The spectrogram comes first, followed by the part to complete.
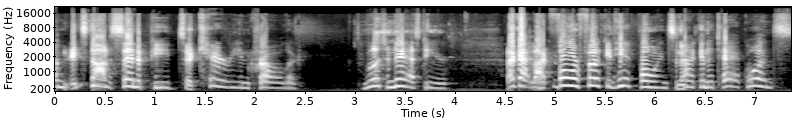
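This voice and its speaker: Drawling at a moderate pace, a man uses a put-on character voice with an extremely high pitch. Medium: actual play. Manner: crude, profane, drawling.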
